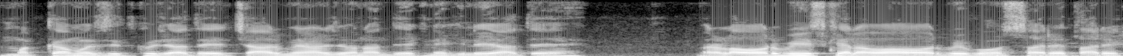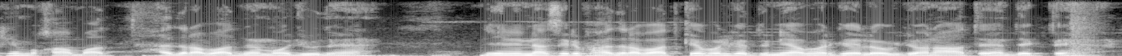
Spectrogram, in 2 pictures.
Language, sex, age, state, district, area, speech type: Urdu, male, 45-60, Telangana, Hyderabad, urban, spontaneous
